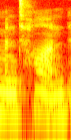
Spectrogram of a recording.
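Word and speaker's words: Menton: Yeah, the Sciences Po campus for the Middle Eastern studies is in Mentone.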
